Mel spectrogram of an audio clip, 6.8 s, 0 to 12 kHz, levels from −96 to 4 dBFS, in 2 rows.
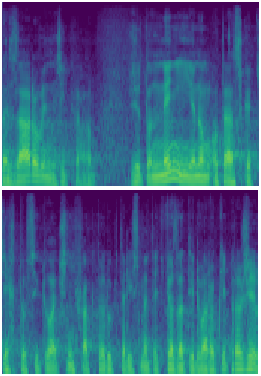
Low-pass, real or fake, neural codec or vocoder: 10.8 kHz; fake; codec, 44.1 kHz, 7.8 kbps, Pupu-Codec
